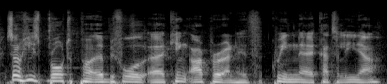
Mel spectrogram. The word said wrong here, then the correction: Catalia: Yes, sorry, Queen Catalia. I mispronounced that.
